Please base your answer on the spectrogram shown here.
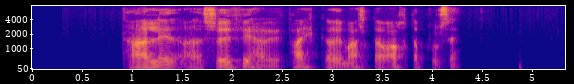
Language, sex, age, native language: Icelandic, male, 60-69, Icelandic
